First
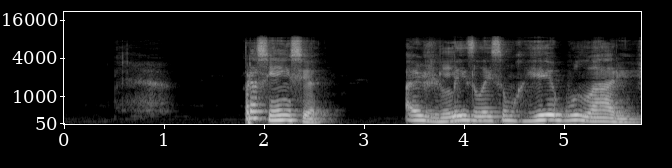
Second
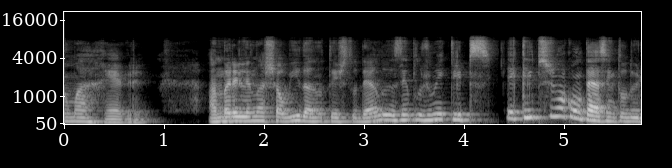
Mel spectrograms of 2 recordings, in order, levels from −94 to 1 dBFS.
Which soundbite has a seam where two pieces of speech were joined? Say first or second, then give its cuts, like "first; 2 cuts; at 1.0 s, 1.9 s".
second; 1 cut; at 4.3 s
